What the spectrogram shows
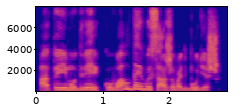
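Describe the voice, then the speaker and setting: A man voicing a gruff, fussy old grandfather in an audiobook, with folksy grumbling that turns to yelling. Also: a little high, huge pitch swings, moderate pace, no echo. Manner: folksy grumbling, yells when angry. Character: gruff old male house spirit, fussy and hot-tempered.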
